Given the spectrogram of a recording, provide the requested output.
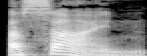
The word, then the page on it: assign: anglais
